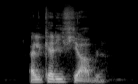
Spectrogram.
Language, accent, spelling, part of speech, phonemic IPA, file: French, France, alcalifiable, adjective, /al.ka.li.fjabl/, LL-Q150 (fra)-alcalifiable.wav
- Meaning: alkalifiable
